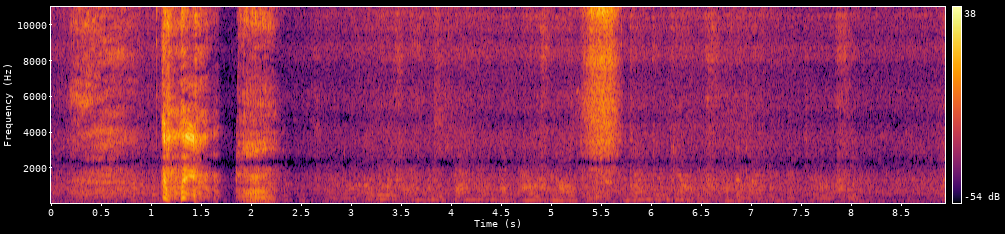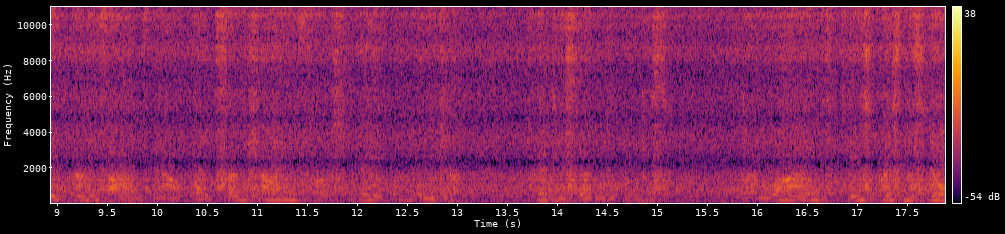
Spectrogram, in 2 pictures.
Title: Girl coughing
